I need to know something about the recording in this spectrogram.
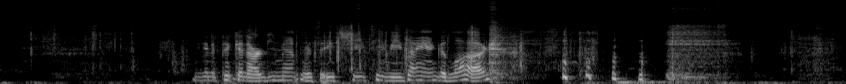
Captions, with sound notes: you gonna pick an argument with HGTV, Diane-- good luck (laughs)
